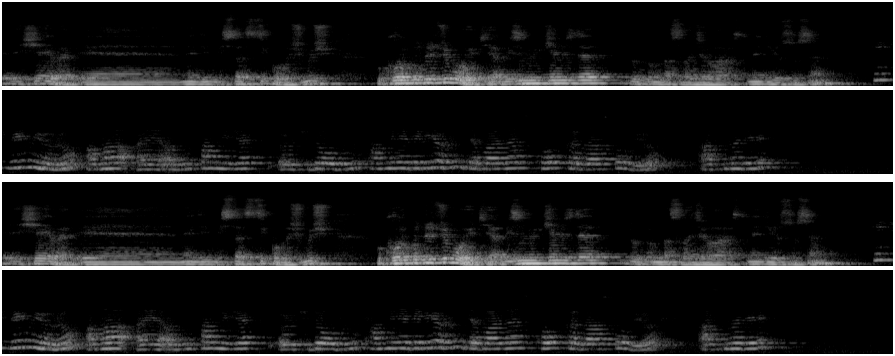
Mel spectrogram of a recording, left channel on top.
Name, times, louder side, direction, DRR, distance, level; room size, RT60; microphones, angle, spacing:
voice 1, 0.0-3.2 3.7-8.2, right 1 dB, 50° right, -4 dB, 0.9 m, -28 dB
voice 2, 8.7-11.4 11.7-15.4 15.9-16.5, right 3 dB, 10° right, -13 dB, 1.4 m, -40 dB
5.2 x 3.9 x 2.5 m, 0.81 s
head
